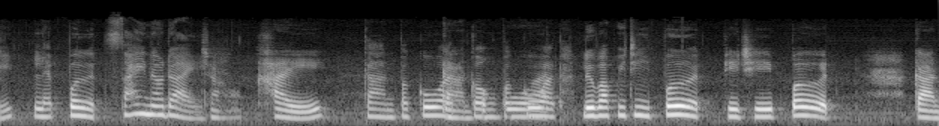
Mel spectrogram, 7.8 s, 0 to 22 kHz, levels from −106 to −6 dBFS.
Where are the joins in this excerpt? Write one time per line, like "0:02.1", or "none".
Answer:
0:02.0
